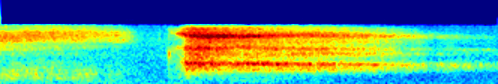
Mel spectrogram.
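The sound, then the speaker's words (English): A deep breath is taken during a guided meditation invocation: one long, loud, breathy inhale that starts abruptly about a third of the way in, holds steady, then slowly tapers off. “All you have to do is just close your eyes and take a deep breath.”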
